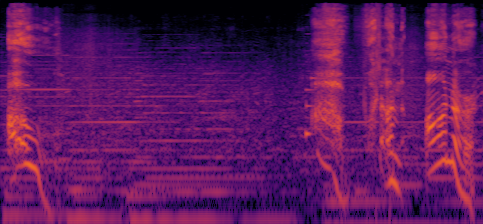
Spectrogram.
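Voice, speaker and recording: An actor playing a vain, smooth-talking researcher delivering a pompous, polished sales speech in a video game. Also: male voice, very high-pitched, sing-song, takes it slowly, fairly bright tone, faint music behind, heavily acted. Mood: showy. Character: vain, smooth-talking handsome male researcher pitching his invention. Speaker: inventor giving product pitch.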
